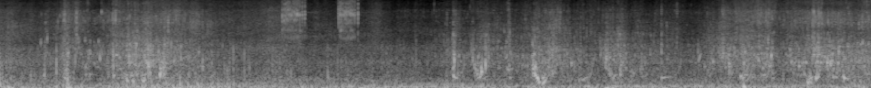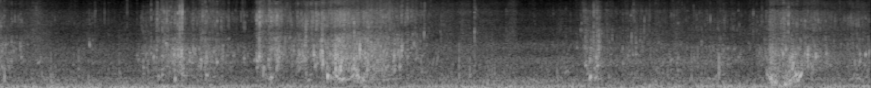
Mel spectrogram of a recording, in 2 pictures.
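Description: A hooked chum salmon splashing and thrashing at the surface close to the bank, in several bursts a few seconds apart, over a steady low rumble of river flow and wind.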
